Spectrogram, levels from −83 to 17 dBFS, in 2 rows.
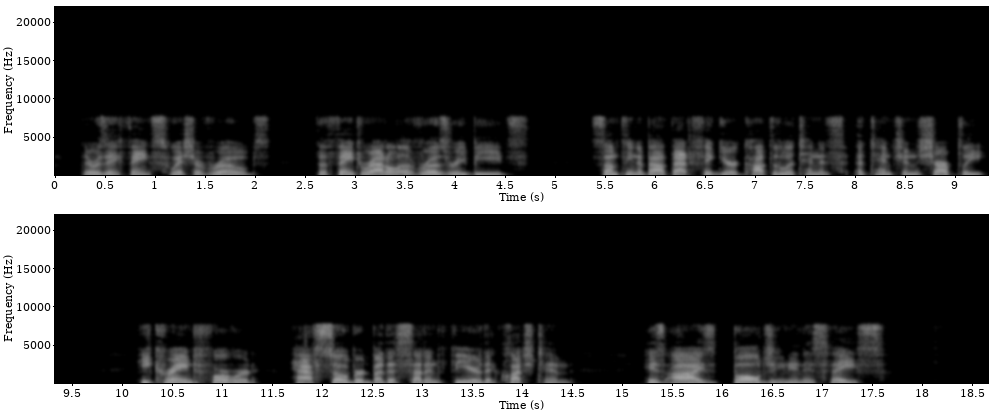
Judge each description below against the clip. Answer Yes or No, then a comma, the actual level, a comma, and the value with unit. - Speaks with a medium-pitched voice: No, low, 115 Hz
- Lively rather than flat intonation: No, average, 4.6 semitones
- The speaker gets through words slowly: Yes, slow, 130 wpm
